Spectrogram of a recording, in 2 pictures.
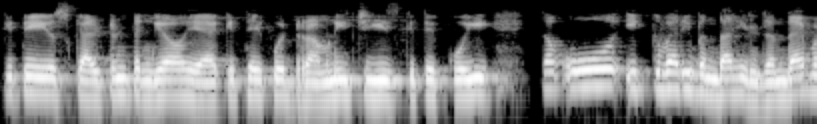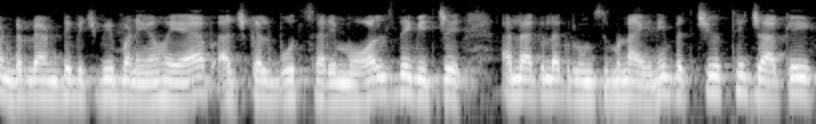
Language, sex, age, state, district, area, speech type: Punjabi, female, 60+, Punjab, Amritsar, urban, spontaneous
